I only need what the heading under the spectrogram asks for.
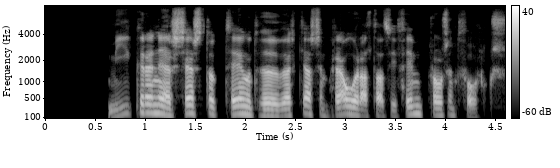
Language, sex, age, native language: Icelandic, male, 40-49, Icelandic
